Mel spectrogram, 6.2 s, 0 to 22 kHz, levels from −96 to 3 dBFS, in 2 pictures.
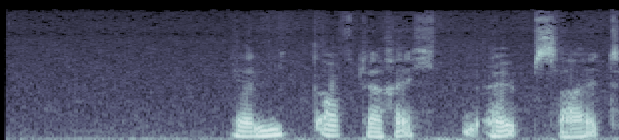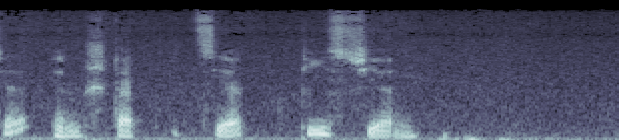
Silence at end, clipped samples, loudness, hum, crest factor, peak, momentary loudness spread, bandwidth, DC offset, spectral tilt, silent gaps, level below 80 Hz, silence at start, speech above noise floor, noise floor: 0.2 s; under 0.1%; -15 LUFS; none; 14 dB; -2 dBFS; 9 LU; 16.5 kHz; under 0.1%; -6 dB/octave; none; -34 dBFS; 0.5 s; 24 dB; -39 dBFS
